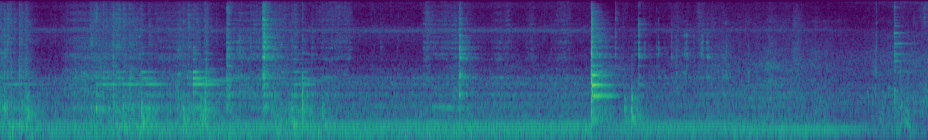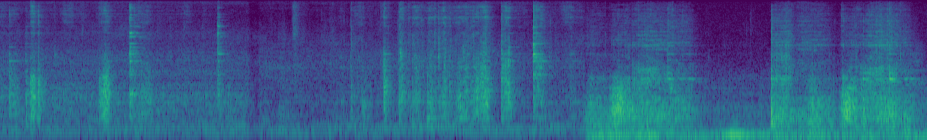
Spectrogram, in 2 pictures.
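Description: A metal spoon repeatedly scrapes and clinks against a pan as jaggery melts in a quarter cup of water for pazham pradhaman, irregular close taps over a low hum that drops away midway, no voices.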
